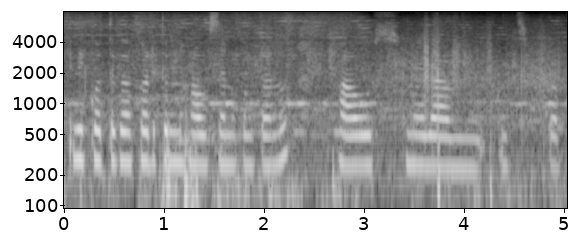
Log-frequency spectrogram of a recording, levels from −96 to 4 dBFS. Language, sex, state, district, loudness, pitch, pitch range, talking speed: Telugu, female, Andhra Pradesh, Visakhapatnam, -18 LUFS, 250 Hz, 245-275 Hz, 70 wpm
